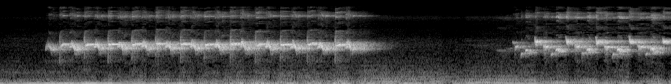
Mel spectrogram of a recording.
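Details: Sooty-headed bulbul song played as a lure to spur lazy birds into lively singing. A long, even, pulsing buzzy trill lasts about three seconds, a pause follows, then a higher stuttering trill resumes.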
